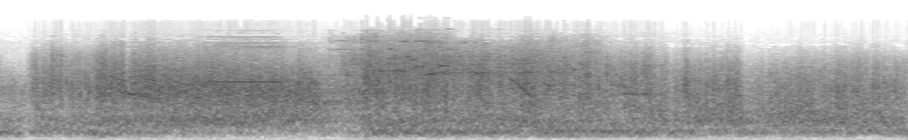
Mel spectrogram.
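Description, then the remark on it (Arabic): A car overturns and rolls over again and again in an area near Halban, a loud, continuous roar of crashing metal and grinding thuds with no pause, lasting several seconds and heard alone without any talk. “وفجأة حصل ما لم يكن في الحسبان، في منطقة قريبة من حلبان تنقلب السيارة وتتزحرج مرة تلو أخرى.”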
